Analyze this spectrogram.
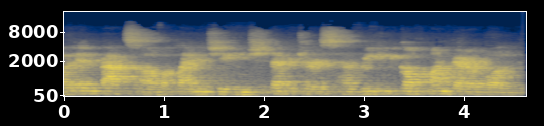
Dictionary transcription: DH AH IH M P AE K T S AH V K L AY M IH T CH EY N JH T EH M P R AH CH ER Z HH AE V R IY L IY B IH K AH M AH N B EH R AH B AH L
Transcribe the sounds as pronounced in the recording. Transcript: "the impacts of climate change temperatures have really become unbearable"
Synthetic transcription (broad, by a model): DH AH IH M P AE K T S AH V K L AY M IH T CH EY N JH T EH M P R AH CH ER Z HH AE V R IY L IY B IH K AH M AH N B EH R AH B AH L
